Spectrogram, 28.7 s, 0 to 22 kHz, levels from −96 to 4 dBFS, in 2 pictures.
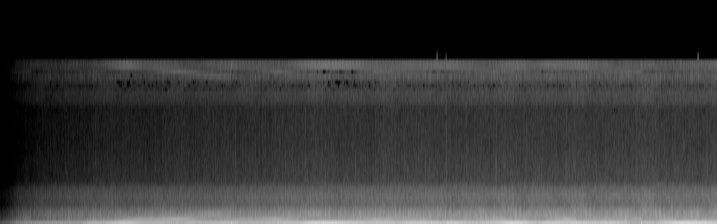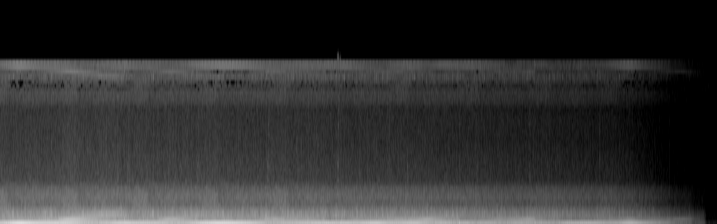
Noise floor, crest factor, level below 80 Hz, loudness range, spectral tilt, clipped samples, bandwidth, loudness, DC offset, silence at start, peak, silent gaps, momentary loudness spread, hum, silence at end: -70 dBFS; 16 dB; -36 dBFS; 15 LU; -10 dB/octave; under 0.1%; 16 kHz; -21 LUFS; under 0.1%; 0.45 s; -6 dBFS; none; 18 LU; none; 1.15 s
